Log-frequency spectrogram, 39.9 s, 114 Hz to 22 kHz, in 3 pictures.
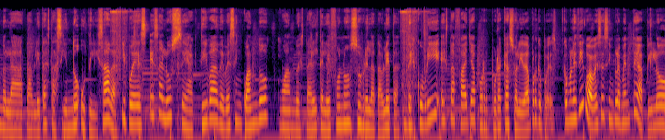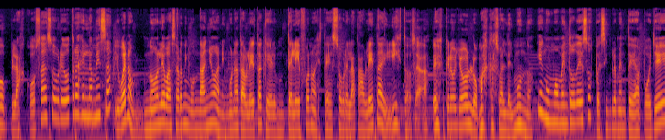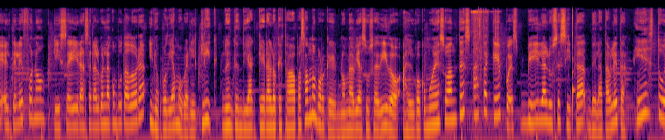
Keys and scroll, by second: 0.0 ctrl+z, 0.1 [, 1.3 ], 1.7 ], 10.1 i, 10.7 i, 12.1-17.6 typing, 21.9 i, 22.2 i, 23.6-25.1 typing, 25.4 ctrl+z, 27.2 ctrl+z, 27.8 i, 28.8 i, 29.0 i, 29.5 i, 30.7-35.8 typing.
